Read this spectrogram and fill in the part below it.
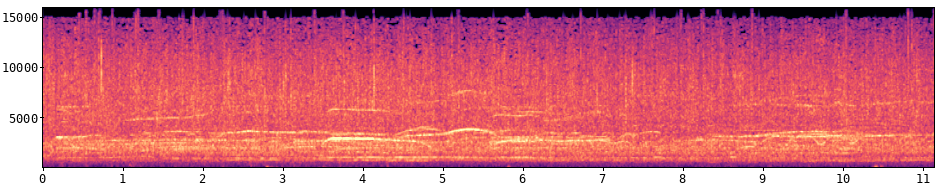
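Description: A large crowd cheers and screams in a big echoing hall.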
